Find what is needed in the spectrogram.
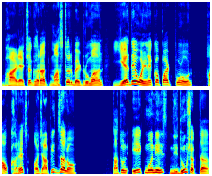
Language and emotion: Goan Konkani, surprised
